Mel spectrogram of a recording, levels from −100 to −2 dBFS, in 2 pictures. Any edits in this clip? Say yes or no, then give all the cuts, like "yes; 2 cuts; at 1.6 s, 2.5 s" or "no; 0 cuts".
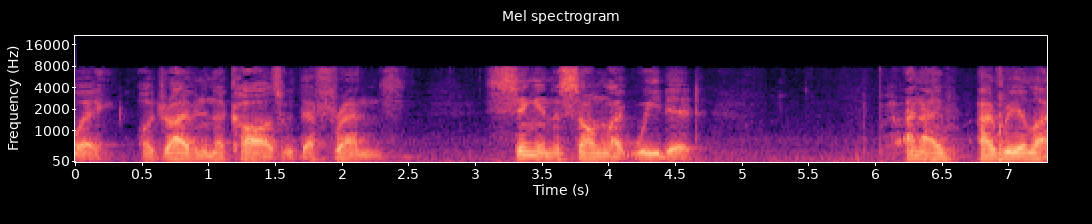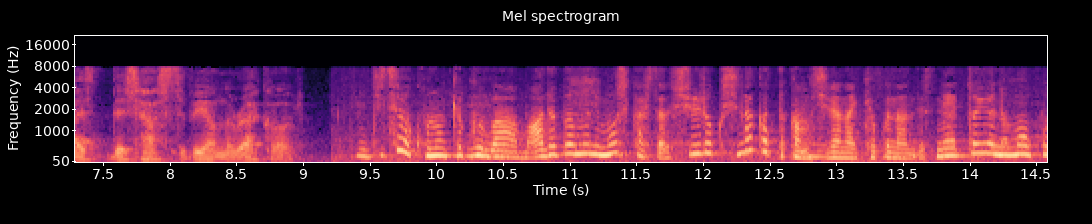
no; 0 cuts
